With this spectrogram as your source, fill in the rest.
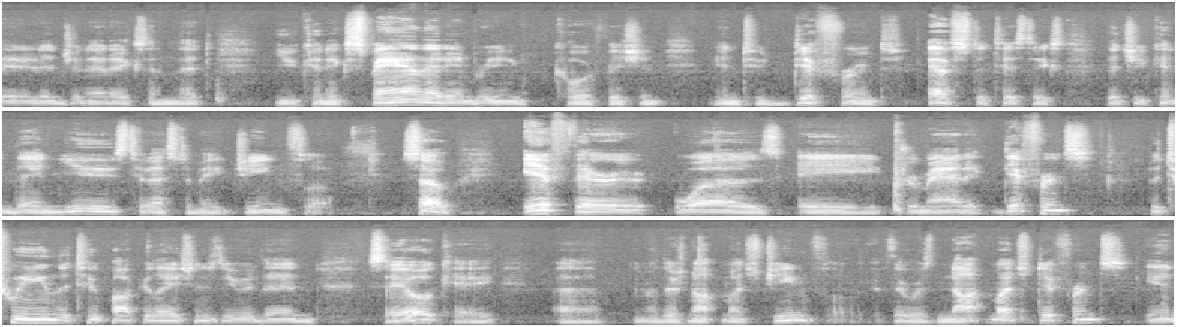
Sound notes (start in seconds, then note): none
